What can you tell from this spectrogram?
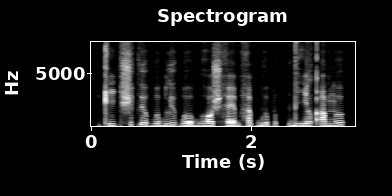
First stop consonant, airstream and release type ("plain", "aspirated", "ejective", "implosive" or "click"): ejective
